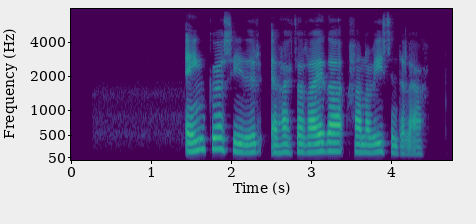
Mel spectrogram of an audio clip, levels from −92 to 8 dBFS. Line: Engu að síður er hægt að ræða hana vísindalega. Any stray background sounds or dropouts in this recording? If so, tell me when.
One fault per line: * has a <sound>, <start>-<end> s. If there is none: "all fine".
all fine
